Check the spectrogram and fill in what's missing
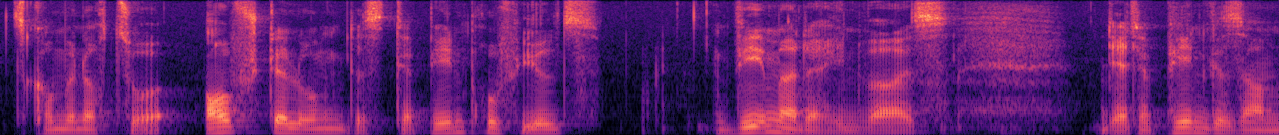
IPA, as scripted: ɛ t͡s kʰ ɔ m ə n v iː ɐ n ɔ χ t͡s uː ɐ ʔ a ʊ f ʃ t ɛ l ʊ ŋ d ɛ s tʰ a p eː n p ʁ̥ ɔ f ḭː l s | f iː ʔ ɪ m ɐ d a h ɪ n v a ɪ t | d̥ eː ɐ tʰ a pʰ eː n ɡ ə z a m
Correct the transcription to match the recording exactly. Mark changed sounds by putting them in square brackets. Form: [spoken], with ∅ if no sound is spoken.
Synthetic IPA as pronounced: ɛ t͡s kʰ ɔ m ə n v iː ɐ n ɔ χ t͡s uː ɐ ʔ a ʊ f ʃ t ɛ l ʊ ŋ d ɛ s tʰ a p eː n p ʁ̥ [o] f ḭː l s | [v] iː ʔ ɪ m ɐ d a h ɪ n v a ɪ [s] | d̥ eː ɐ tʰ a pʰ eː n ɡ ə z a m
